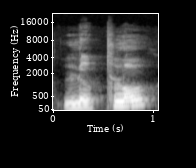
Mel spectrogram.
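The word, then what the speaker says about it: plomb: in English the B at the end of PL is silent PL lead is a heavy metal once again plal lead is a heavy metal if you found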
